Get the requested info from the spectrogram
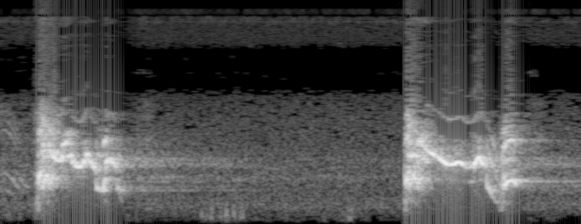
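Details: Farewell serenade to the hounds by Cato, a Jack Russell Terrier, at the end of a foxhunting day at Quail Roost: two warbling howls about three and a half seconds apart, each wavering in pitch before dipping and trailing off.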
